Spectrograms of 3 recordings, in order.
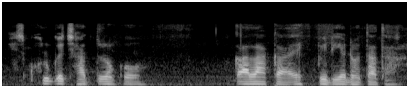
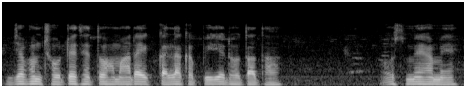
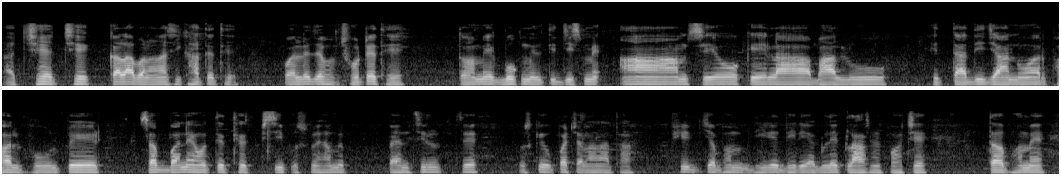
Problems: constant background noise, background conversations at intervals, echo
